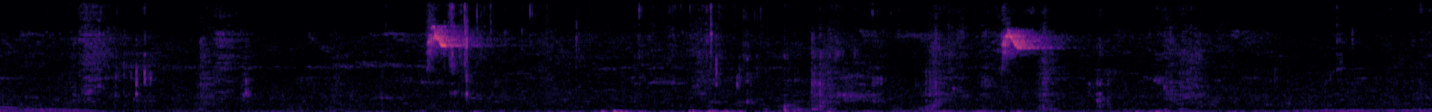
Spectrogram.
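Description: Chewing a crispy fried fish cutlet close to the microphone: soft mouth sounds and small crunches. Two sharp, high clicks stand out, about two seconds and five seconds in.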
